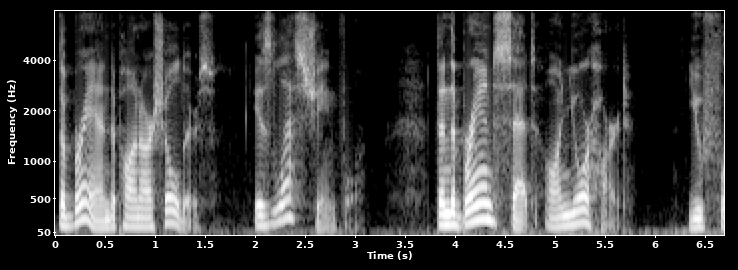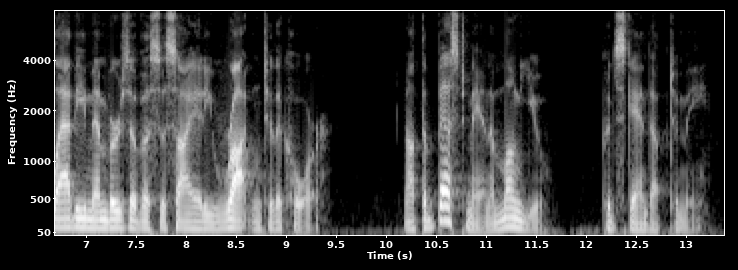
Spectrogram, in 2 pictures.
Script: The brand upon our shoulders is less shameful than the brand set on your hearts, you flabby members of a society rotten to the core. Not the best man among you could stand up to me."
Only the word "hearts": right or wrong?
wrong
